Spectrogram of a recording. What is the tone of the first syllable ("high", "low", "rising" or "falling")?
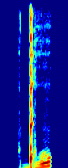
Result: rising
